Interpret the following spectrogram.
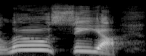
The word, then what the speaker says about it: Lucia: Lucia. That's how you say her name.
